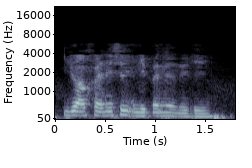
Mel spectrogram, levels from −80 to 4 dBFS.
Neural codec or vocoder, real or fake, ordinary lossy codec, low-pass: codec, 44.1 kHz, 2.6 kbps, DAC; fake; MP3, 24 kbps; 7.2 kHz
